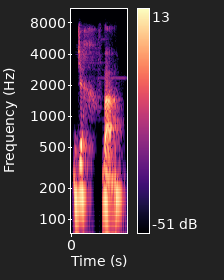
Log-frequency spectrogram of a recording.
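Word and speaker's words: jihva: So there are other words like the word jikhva, which means tongue, where there's H followed by a V. But in that case, we don't switch the sounds because it doesn't meet the rule for the na sounds. So that would be jikhva, jikhva for tongue.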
